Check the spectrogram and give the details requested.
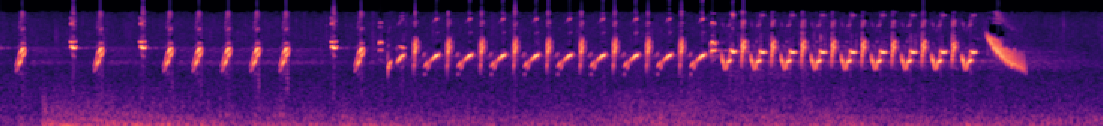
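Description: American goldfinch song: a run of bright, high chirping notes that start spaced and speed into a rapid twitter, ending in a sharp downslurred note.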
